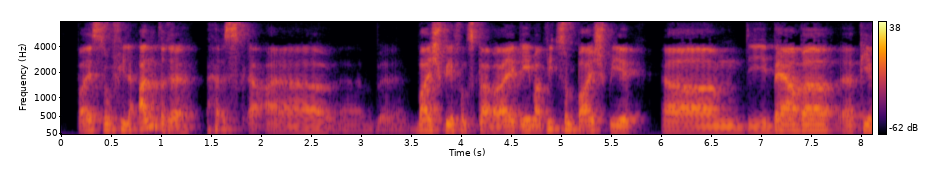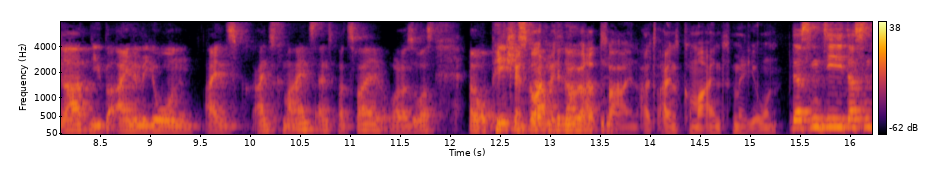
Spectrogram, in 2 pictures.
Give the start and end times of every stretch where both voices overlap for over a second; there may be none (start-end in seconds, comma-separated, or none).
12.4-13.8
